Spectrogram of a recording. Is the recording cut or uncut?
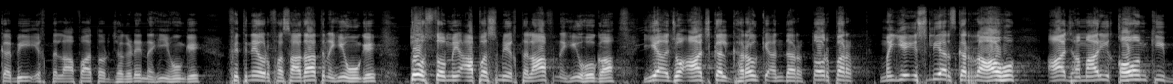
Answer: cut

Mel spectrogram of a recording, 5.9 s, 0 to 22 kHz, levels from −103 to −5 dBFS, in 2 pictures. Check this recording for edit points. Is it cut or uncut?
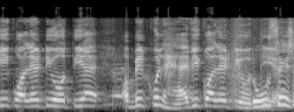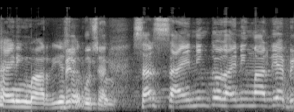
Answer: uncut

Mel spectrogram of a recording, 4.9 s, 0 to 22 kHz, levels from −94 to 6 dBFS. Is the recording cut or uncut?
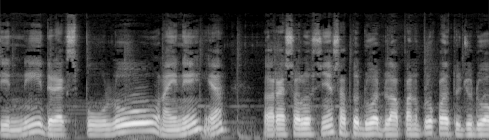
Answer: uncut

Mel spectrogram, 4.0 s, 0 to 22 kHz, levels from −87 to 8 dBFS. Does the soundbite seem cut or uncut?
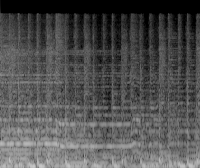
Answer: uncut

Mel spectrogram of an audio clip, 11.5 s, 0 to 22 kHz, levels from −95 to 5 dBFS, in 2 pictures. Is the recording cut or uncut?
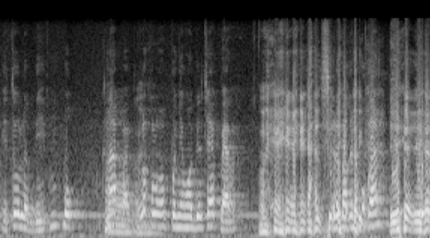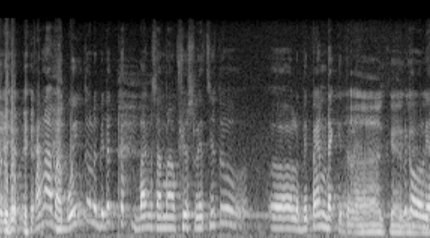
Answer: uncut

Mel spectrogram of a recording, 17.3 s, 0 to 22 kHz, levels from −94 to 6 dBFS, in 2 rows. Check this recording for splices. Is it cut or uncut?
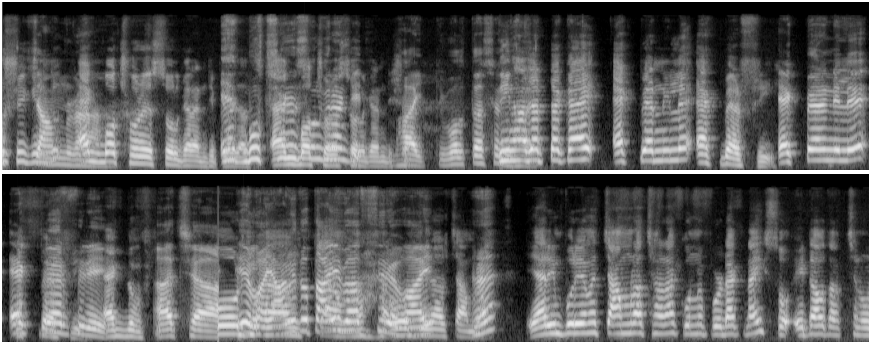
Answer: cut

